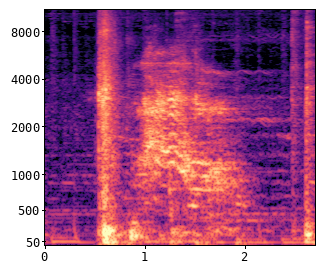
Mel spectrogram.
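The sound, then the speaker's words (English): A cat lets out a long, drawn-out yowl lasting about a second, fairly loud, framed by a couple of dull thumps before and after. “And my cat is in a mood right now.”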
